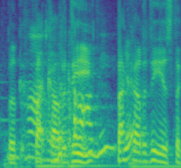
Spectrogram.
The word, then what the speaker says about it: Bacardi: Okay, by the way, in English it's always pronounced Bacardi, but Bacardi is the correct pronunciation because it's the surname of one Facundo Bacardi, who was born in the early 19th century.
